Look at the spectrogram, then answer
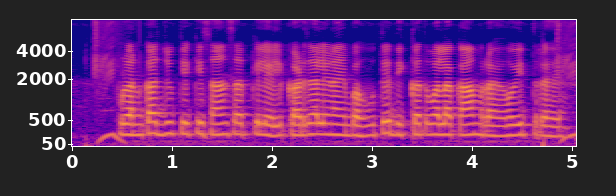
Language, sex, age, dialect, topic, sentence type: Magahi, male, 18-24, Western, agriculture, statement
